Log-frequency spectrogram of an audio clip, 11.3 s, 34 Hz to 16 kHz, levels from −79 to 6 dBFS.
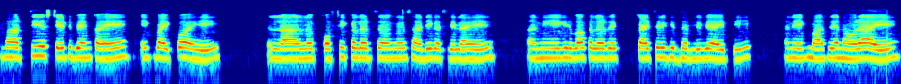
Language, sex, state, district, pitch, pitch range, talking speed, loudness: Marathi, female, Goa, North and South Goa, 230 Hz, 220-240 Hz, 130 wpm, -15 LUFS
